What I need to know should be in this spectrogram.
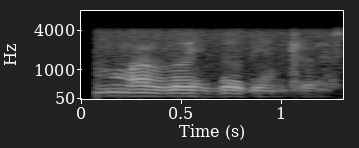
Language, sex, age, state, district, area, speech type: Hindi, male, 18-30, Rajasthan, Nagaur, rural, conversation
